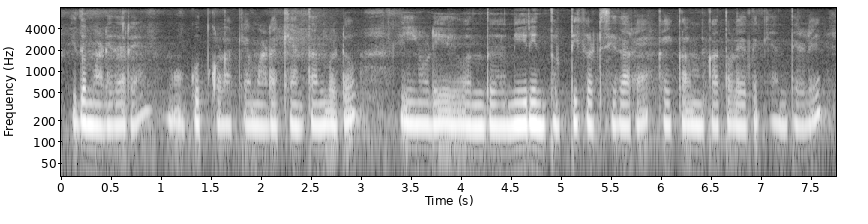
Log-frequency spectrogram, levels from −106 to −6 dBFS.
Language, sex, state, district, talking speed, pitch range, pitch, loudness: Kannada, female, Karnataka, Raichur, 130 wpm, 175-185 Hz, 180 Hz, -16 LUFS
